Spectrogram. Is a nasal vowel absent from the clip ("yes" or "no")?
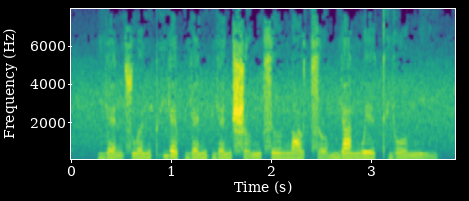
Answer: yes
